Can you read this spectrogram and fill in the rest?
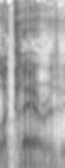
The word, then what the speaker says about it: Leclerc: She's only new with Ferrari, having come from Sauber last year, where she worked with Charles Leclerc, mm. or Charles Leclerc, if you pronounce it as uh, the French would.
